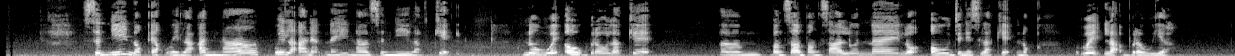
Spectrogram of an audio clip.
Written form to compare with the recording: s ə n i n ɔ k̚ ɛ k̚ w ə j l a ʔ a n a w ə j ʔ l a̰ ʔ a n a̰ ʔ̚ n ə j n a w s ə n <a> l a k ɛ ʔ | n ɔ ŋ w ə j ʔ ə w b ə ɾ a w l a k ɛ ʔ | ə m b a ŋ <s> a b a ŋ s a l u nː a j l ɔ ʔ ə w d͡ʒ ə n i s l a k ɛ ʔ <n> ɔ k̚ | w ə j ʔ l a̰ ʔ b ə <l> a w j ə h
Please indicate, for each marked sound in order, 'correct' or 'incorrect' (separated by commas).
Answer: incorrect, correct, correct, incorrect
